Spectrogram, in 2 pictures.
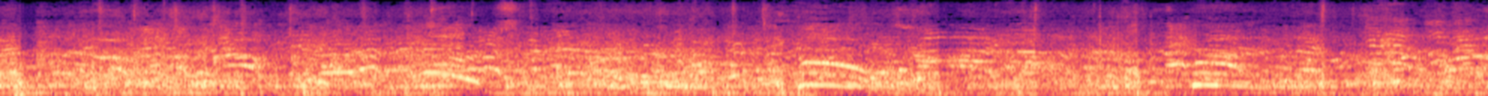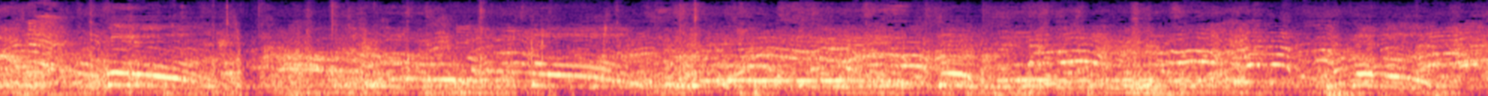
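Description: A crowd of children and adults cheers and shouts in a large echoing hall.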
